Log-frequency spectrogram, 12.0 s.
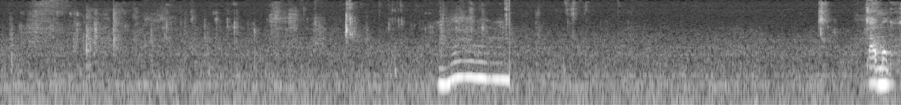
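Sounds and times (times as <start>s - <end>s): person chewing: 0.0s - 8.3s
hummed mm: 5.7s - 6.8s.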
